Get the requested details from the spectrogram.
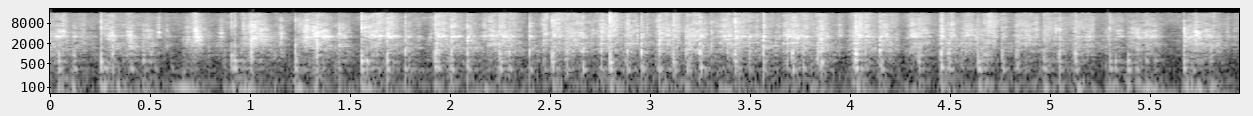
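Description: Fingertips and nails tap the sides of a large, hollow black plastic Anabolic State protein tub held upright on a table. The result is a quiet, continuous, irregular patter of short, bright, clicky taps with a hollow plastic knock and very little ring after each hit.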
